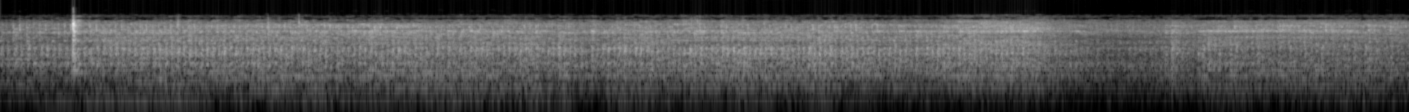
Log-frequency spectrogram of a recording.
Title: AC compressor loud noise , kick in cut off too frequent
